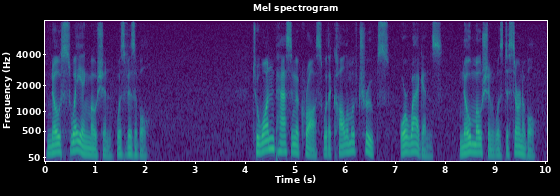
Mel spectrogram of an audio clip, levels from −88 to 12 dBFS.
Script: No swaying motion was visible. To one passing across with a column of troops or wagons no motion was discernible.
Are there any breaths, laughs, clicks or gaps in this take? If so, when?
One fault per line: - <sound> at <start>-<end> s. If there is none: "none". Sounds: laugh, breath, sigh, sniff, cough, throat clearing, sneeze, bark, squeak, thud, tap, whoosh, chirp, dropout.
none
